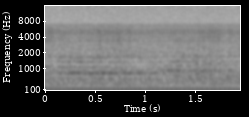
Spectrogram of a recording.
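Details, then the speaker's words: Refrigerator compressor after the capillary was cleared with methyl and refilled with freon: a low steady hum with a soft hiss and no knocks or rattles, evaporator cooling along its length; the capillary is flowing freely and not blocked. "ini seperti ini bunyi ini harus bunyi nih Ini Yang Namanya tidak mampet ini ini saya menjamin ini tidak mampet"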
